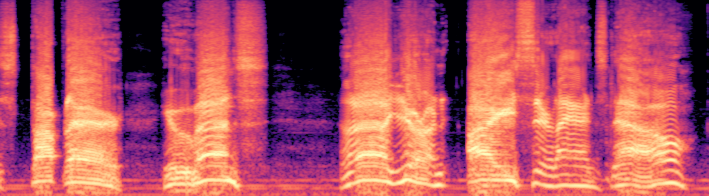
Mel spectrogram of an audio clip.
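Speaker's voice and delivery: coarse, rough orcish voice. Storyteller voicing orcs who stop the listeners' party: coarse barking orc voice. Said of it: "you hear the the coarse barking of orcish voices".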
